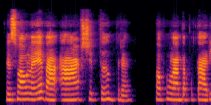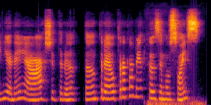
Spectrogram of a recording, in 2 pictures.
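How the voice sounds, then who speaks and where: Woman, fairly high voice, emphatic casual commentator who keeps calling out to listeners. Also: steady tone, normal speed, sharp tone, poor audio. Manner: emphatic, addresses listeners as "gente". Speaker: therapeutic tarot reader, guest. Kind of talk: casual commentary while watching a recorded chat.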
